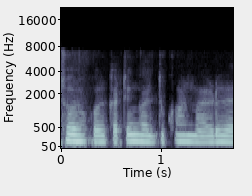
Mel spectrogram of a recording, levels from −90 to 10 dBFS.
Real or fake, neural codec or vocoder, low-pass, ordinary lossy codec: real; none; 7.2 kHz; none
